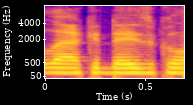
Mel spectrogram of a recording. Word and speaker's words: lackadaisical: And it's not z either. – Yeah, there's no z. It's like daisy. Lackadaisical.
